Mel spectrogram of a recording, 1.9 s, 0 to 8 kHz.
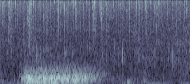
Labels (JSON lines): {"label": "biophony, growl", "recorder": "SoundTrap 500"}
